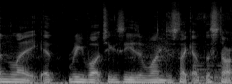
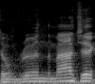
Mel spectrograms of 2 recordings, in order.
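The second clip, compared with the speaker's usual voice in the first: normal talking voice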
